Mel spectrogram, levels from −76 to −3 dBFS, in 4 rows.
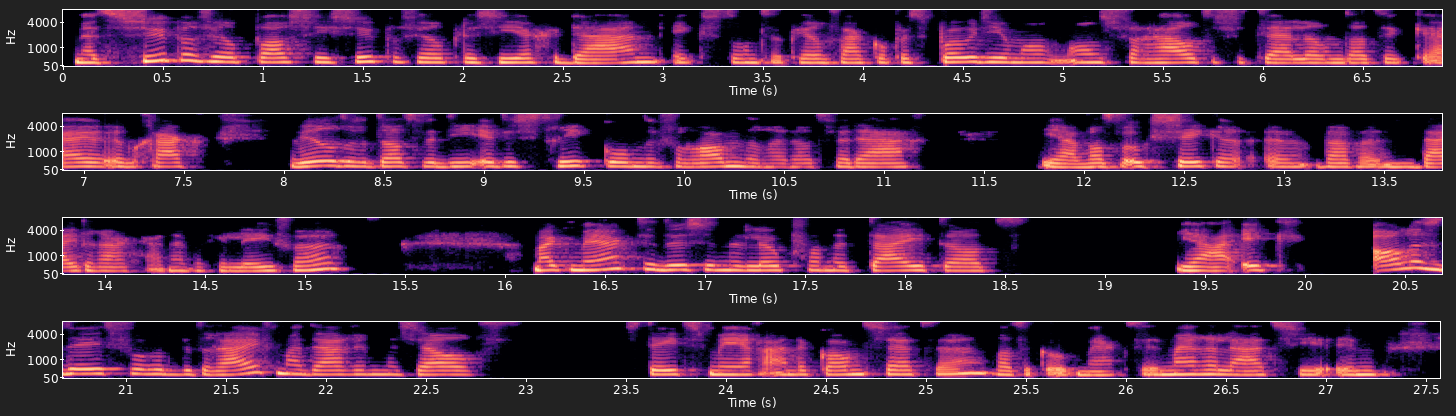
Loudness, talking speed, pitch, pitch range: -17 LUFS, 180 wpm, 220 Hz, 205-235 Hz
